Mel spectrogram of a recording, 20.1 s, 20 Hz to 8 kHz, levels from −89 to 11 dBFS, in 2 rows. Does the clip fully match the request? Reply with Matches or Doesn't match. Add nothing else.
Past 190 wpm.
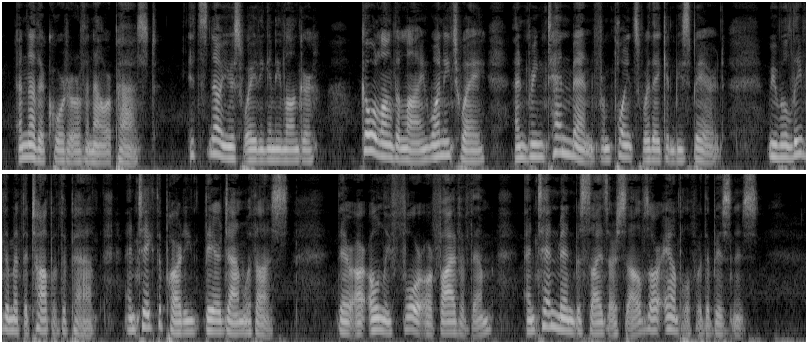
Matches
